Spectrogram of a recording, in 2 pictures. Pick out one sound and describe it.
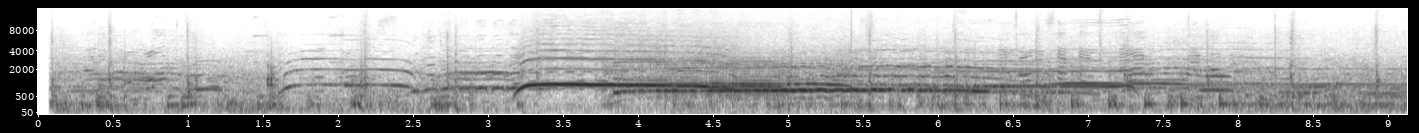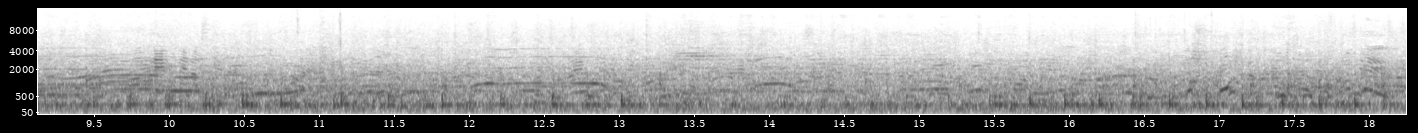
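A crowd of adults and children chatters nearby outdoors.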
